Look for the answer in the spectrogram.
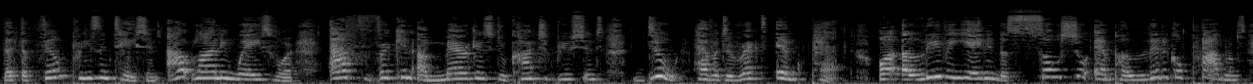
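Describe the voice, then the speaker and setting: A woman acting an idealistic, reserved filmmaker in a satirical radio play. Her fairly high voice moves with very lively intonation as she explains things earnestly and a little formally. Some noise sits behind her. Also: poor audio. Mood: earnest, lecturing. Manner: measured, explanatory, slightly formal.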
